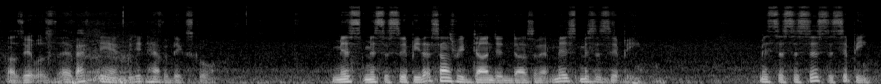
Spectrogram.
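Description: Lively intonation colors this man's lowish, warm voice as he talks at a normal speed, with a little hiss or hum in the background. Seated at a table indoors, he flips through a collector magazine, chatting to himself in a rambling, easily delighted manner.

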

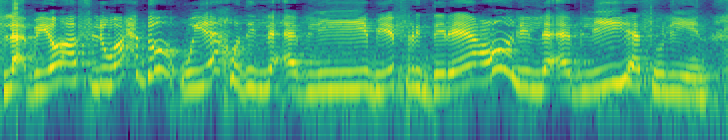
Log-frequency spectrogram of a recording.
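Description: A woman's voice: high-pitched, expressive, fairly quick, pushed and bright. A young woman with an Egyptian Arabic accent teaching young pupils in a classroom, prompting and praising them by name. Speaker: primary school teacher. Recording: noisy classroom ambience.

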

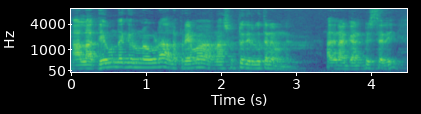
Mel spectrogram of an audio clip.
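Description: A vlogger with a Telangana Telugu accent tells his family's story during a home tour, heartfelt and reflective, repeating words for emphasis. His voice is medium-pitched and fast, with a reverberant sound.

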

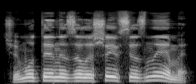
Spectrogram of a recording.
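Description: A man's voice: a little high, lively intonation, fairly quick, dry recording, clean studio sound, pitched above the performer's own voice, natural voice. A man voicing a grim male warrior who taunts and interrogates a captive in an audiobook. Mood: taunting, grim. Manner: taunting, commanding, gruff.

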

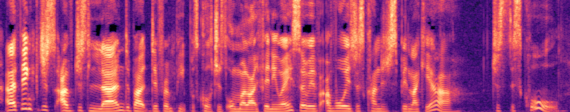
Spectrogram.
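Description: A woman's voice: lowish voice, a little fast, dry recording. A woman in her twenties from Zambia, chatting animatedly as an interview guest on a podcast mic in a small studio. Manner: animated, gestures a lot while talking. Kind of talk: casual interview chat. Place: small studio set, indoors. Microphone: desk podcast mic.

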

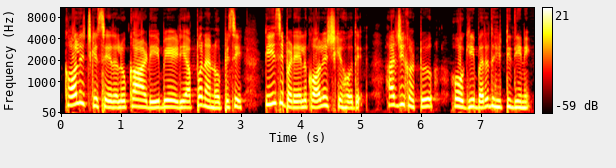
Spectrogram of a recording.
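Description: A woman tells a first-person story in a steady, even storytelling voice. Her voice sits at a middle pitch. The recording is dry and close, with no room sound. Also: normal speed, dry recording. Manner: steady storytelling with quoted dialogue. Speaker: narrator.

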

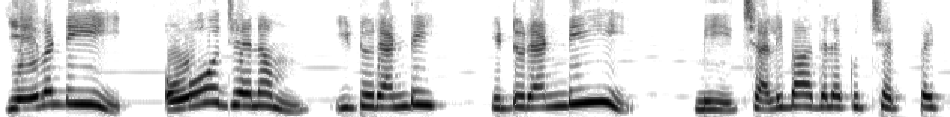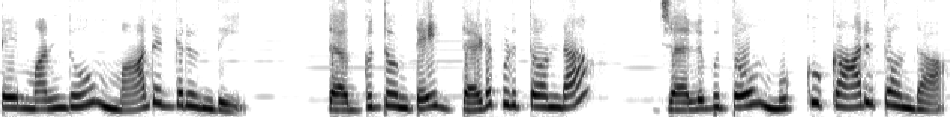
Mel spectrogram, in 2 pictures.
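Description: A woman voicing a loud, boastful young daughter-in-law in a cartoon story. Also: a little high, lively intonation, measured pace, no room sound, soft background music. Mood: hawking loudly. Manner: boastful, showy.

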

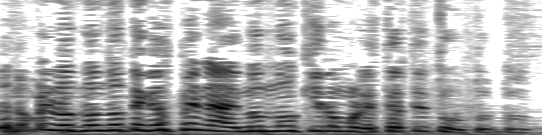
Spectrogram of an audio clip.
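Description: A man's voice: extremely high pitch, animated, fast talker, fairly bright tone, soft background music. A man with a Guatemalan accent playing a nervous, stammering passenger who gets robbed in a comedy sketch. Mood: nervous pleading. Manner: stammering, jittery, overly polite then cursing. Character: nervous young male passenger being robbed. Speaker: sketch actor.

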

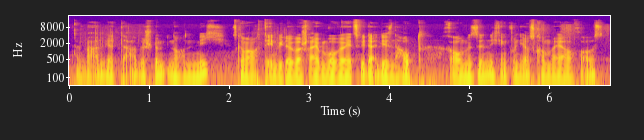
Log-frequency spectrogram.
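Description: A man's voice: sits low, steady tone, fast, dark tone. A man streaming a video game with casual, understated commentary, musing to himself. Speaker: let's play streamer. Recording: clear game noise behind the voice. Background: game ambience.

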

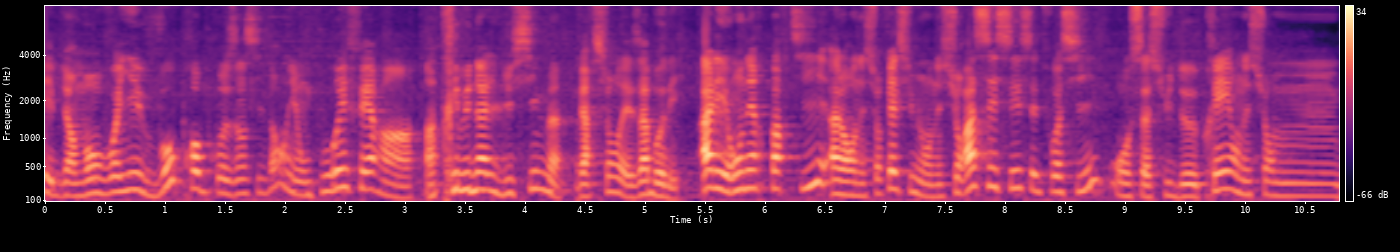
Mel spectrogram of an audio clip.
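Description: Fairly high-voiced man commenting on race clips. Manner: chatty and expressive, reacts aloud to crashes; talks in halting bursts with many fillers. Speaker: sim racing video creator.

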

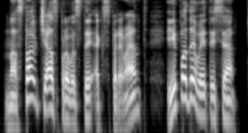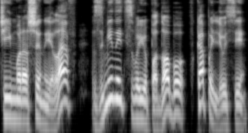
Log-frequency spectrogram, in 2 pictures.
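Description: A man voicing an eager, brave young male troll who speaks in an excited, raised voice in an audiobook. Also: medium pitch, moderate pace, few pauses, no echo, clean studio sound, pitched above the performer's own voice. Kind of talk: audiobook character voice.

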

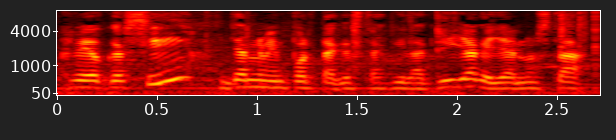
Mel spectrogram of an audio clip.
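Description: This crafting vlogger talks very fast in a lowish voice, with background noise present. Showing a shopping haul from her home craft desk, she jokes at her own expense and frequently checks in with the people watching.

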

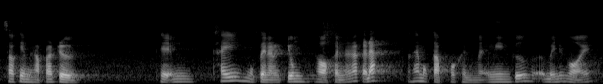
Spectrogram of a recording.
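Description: Talking very fast in a mid-range, slightly mellow voice, an eighteen-year-old animator earnestly shares his own story and answers politely as a podcast guest. The indoor studio recording comes across muffled.

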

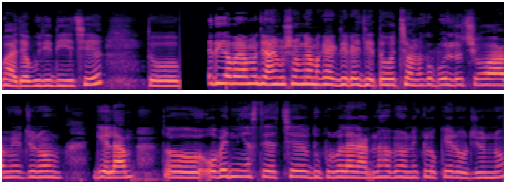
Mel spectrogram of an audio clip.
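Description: A woman's voice: fairly high pitch, darkish tone, no room sound. A middle-aged woman chatting casually to viewers as she narrates a family home vlog, rambling and addressing them directly. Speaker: vlogger.

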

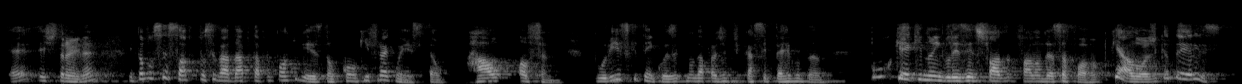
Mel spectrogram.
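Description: A man teaching a remote class, walking students through each point and checking that they follow. His voice sits a little high. The sound is roomy and muffled, like a lo-fi home recording. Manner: explanatory, asks students for confirmation. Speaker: English teacher. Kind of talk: online class lecture. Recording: roomy, dull lo-fi audio.

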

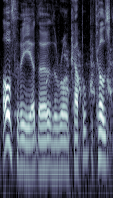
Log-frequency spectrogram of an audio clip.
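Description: A man's voice: lowish voice, normal speed, dark tone. A man giving informal interview answers outdoors in a city street, explaining things as a town crier. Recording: faint outdoor street noise.

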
